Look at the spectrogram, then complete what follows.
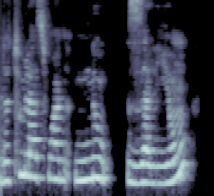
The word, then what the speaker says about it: allions: Then we have the two last ones, nous allions. As usual, the S at allion is not pronounced. And then we have the link, nous allions.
